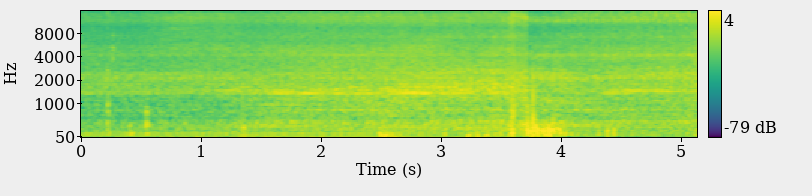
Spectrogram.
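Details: 2012 Honda CR-V 2.4 K24 after timing kit replacement and valve adjustment to cure VTC rattle: engine cranks, catches and settles to a steady idle with no chain rattle at start-up; normal start-up.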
